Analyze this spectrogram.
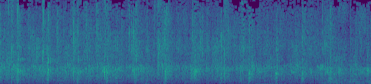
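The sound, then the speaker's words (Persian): A crowd claps steadily, the many overlapping hand claps forming a dense, crackling wash of applause that holds at an even loudness throughout. “ای جان تشویقش کنی؟”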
